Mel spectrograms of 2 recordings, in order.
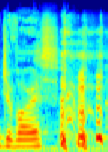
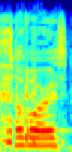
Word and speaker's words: Tavares: He kept saying Tavares, and Jensen kept being like, "Okay, Javaris." No, Tavares. He's like, "You're saying Tavares or Javaris?"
